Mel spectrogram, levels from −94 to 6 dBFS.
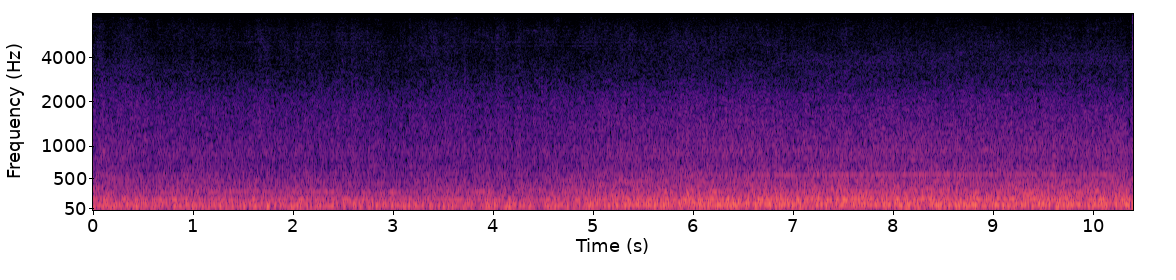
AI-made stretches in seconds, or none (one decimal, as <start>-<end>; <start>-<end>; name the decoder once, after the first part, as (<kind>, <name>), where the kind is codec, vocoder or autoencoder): none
